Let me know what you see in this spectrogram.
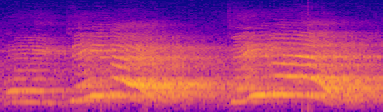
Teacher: But if they put it at the end of a sentence in English, if we're saying like, I'll be like, hey, David, David, we automatically go up in inflection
